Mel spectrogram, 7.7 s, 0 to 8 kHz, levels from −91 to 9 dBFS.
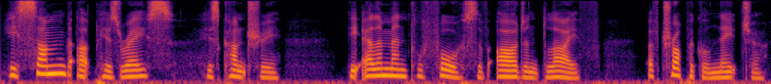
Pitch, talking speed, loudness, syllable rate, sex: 180 Hz, 125 wpm, -18 LUFS, 4.4 syllables/s, female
